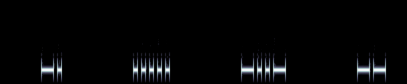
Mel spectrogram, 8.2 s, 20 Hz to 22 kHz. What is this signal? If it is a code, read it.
Morse code, heard as a keyed tone, about 15 wpm, spaced as for 5 wpm, 700 Hz. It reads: N5XM
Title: USA Call Signs - 4 Characters - 6x Character Spacing - 15wpm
